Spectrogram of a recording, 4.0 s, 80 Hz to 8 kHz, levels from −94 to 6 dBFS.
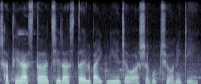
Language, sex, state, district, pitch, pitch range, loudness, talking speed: Bengali, female, West Bengal, Cooch Behar, 195 Hz, 185-210 Hz, -20 LUFS, 150 wpm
